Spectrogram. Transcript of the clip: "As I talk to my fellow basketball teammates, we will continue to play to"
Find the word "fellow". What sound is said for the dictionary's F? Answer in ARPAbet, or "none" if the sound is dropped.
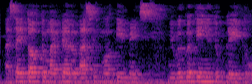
P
